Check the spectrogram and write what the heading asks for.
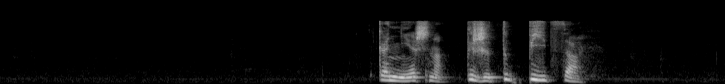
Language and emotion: Russian, angry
